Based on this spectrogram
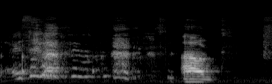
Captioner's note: laughing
